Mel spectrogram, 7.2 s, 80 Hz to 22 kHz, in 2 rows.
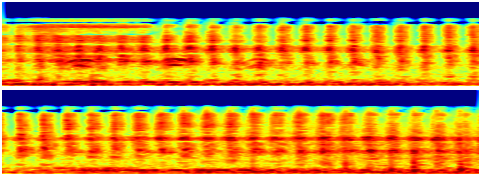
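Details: Porsche 996 late-model 911 Carrera 4 flat-six, warm, about 68,000 on the odometer, idling with a sharp, regular knock about three a second. Noise began about 2,000 km earlier and vanished off-throttle. Owner suspected the fuel pump, but the engine needed replacement.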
